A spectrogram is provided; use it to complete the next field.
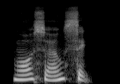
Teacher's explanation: Did you match the low level tone in the word to eat?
